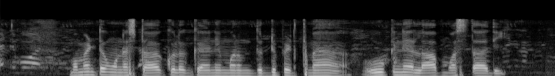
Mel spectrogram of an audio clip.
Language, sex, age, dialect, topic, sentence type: Telugu, male, 18-24, Southern, banking, statement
